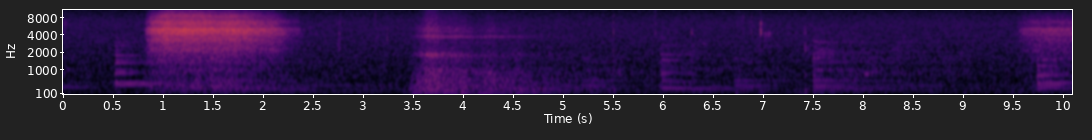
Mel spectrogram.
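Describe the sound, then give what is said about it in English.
Slow breathing, in through the nose and out through the mouth: a soft, hissy nasal inhale, then a fuller, lower exhale a moment later. Both are quiet, over faint sustained tones. “Inhaling through your nose and blowing it out your mouth at your own pace.”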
